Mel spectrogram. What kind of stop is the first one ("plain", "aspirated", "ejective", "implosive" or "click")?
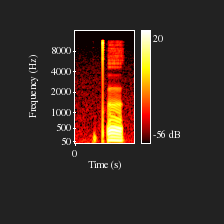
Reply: ejective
